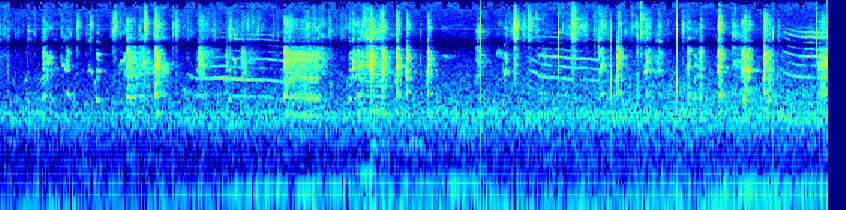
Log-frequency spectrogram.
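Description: Guineafowl keets give a steady chorus of thin, high peeps and chirps over a low background hum.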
